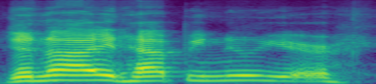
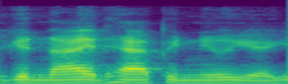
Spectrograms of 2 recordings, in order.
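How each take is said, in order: First: High, playful mimicking sing-out; mock trolling. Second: Said in the usual way. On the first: Host mimicking Maduro trolling his captors, mock-cheery. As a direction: toss it out as a cheeky taunt. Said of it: "So he's kinda trolling. I'm like". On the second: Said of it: "he said".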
